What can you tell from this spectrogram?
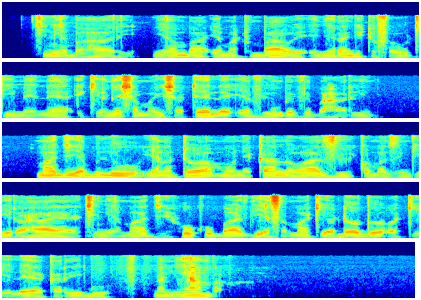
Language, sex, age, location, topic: Swahili, male, 18-24, Nairobi, health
